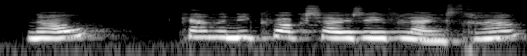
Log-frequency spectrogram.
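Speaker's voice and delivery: loud, high-pitched order; commanding. A narrator's reading. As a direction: order the child off on an errand. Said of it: "commandeerde ze mij richting tante Jane". (luid commanderend)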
